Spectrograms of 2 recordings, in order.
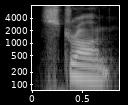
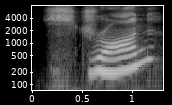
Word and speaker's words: Strawn: Strawn. Strawn? Strawn. Strawn. Prince Strawn. Prince Strawn. Mm-hmm. Like straw with an N on the end.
